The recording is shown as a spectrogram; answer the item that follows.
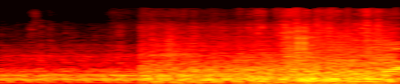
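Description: Goggomobil's air-cooled two-stroke twin running as the car drives along, heard from inside the small cabin, with a steady low hum. A rushing road and wind noise grows louder about two thirds of a second in.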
